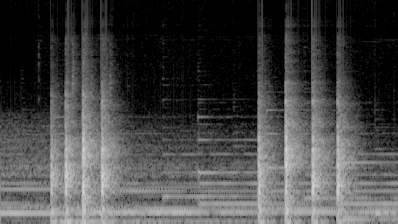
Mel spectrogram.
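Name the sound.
knocking on a door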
